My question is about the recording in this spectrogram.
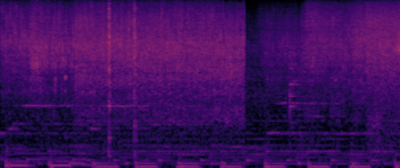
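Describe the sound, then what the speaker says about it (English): Pork fillet stir frying in a hot pan makes a continuous, even hiss of sizzle with a rhythmic low pulsing underneath, briefly dipping midway, and no one speaks. "I'm going to stir fry the pork"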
